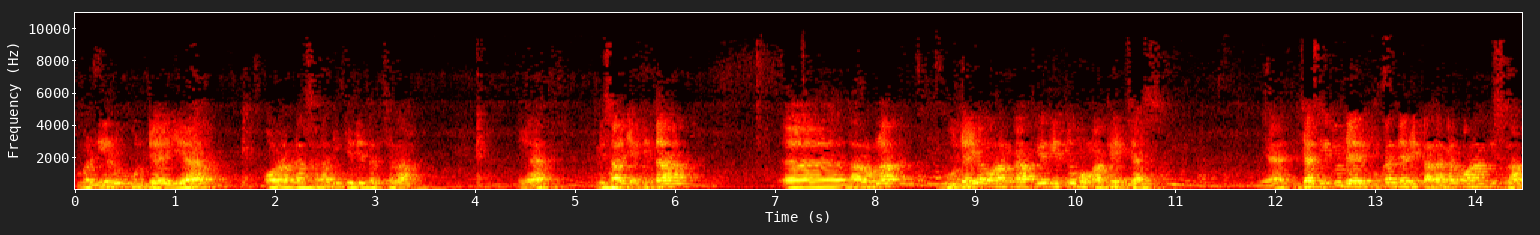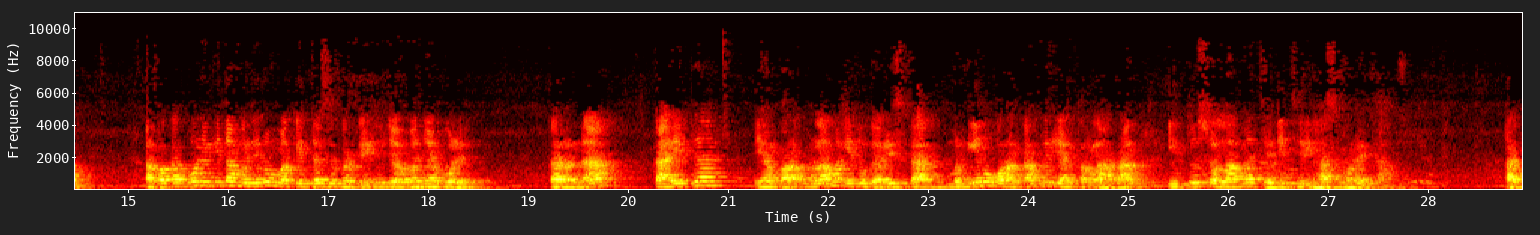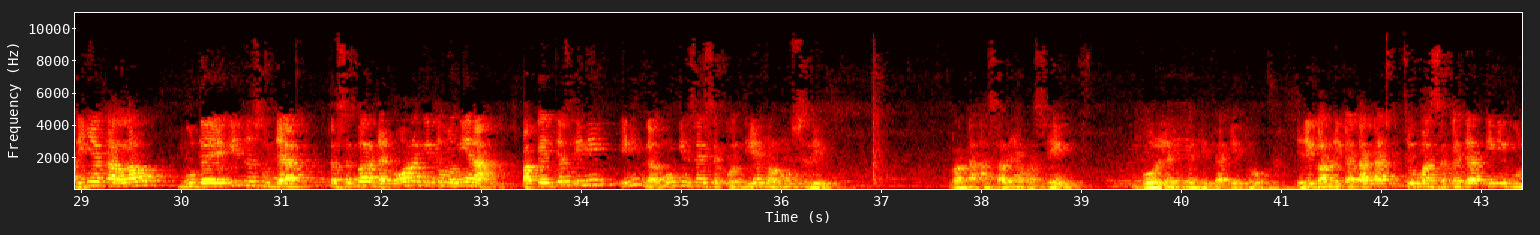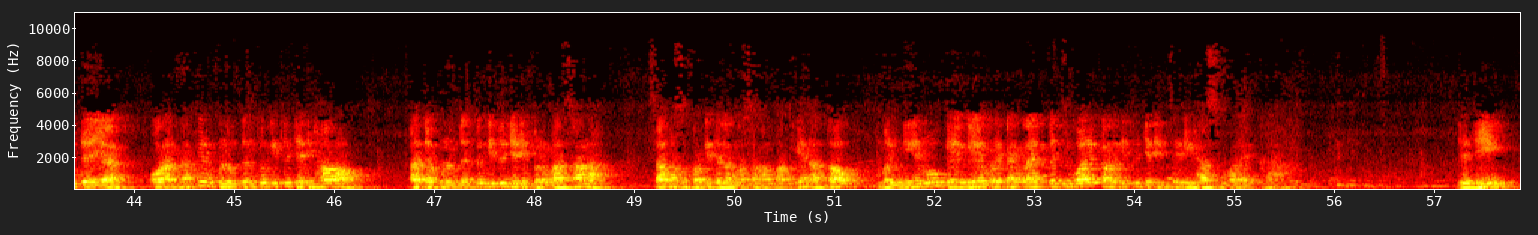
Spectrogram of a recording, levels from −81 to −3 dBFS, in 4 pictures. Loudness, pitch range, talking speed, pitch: -24 LUFS, 150-205 Hz, 125 wpm, 175 Hz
